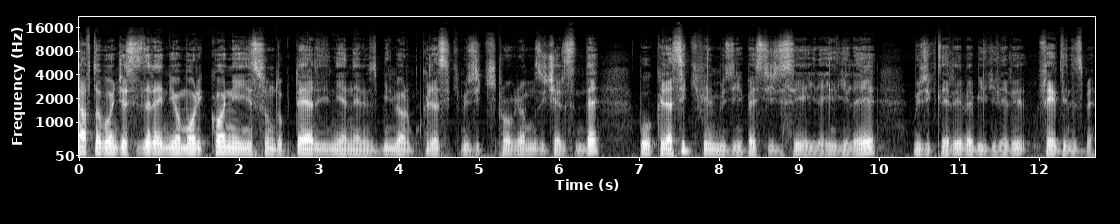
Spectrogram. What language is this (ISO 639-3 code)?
tur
